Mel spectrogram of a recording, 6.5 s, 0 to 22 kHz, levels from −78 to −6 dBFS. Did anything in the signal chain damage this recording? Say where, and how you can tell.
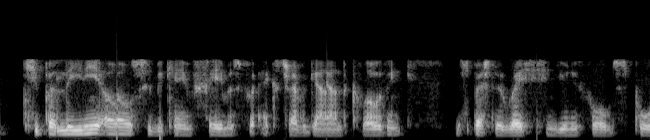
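Yes. A stutter repeats at 1.17, 3.27 and 5.37 s. Overlapping chunks in the buffer stage replay 100 ms at each join, every 2 s.

A brief buzzy hold at 1.60 to 1.62 s is packet loss with pitch repetition. About 20 ms dropped on the network, and the receiver looped the last pitch period to fill it.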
